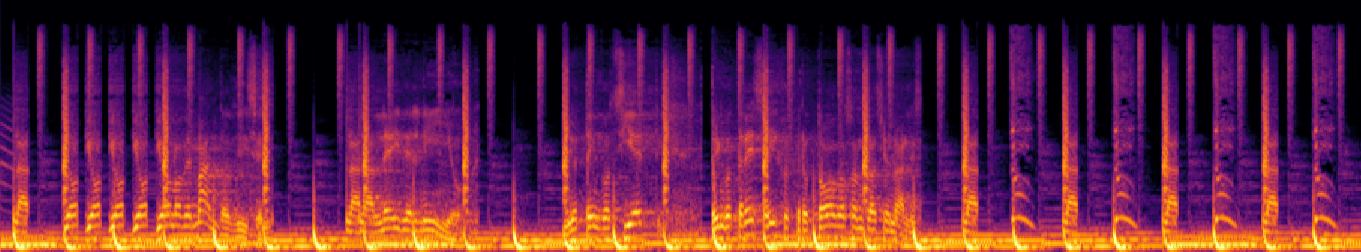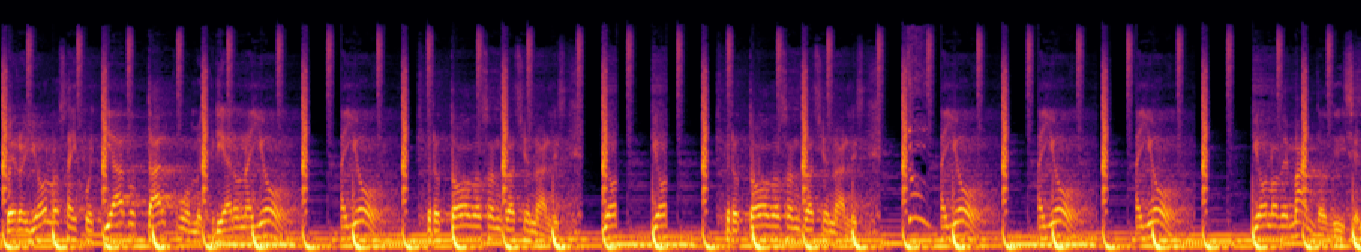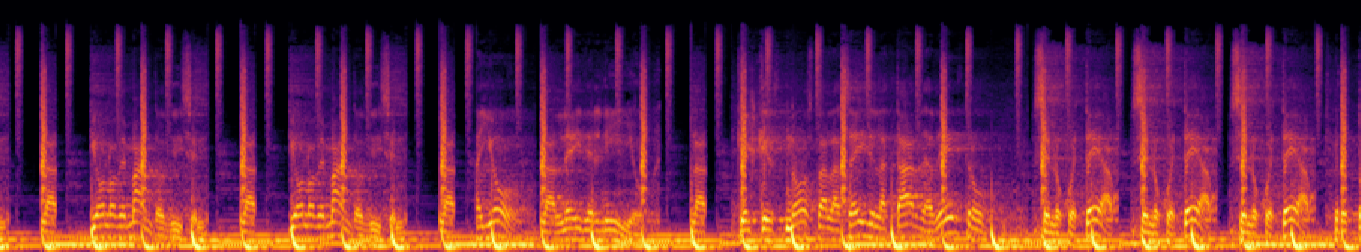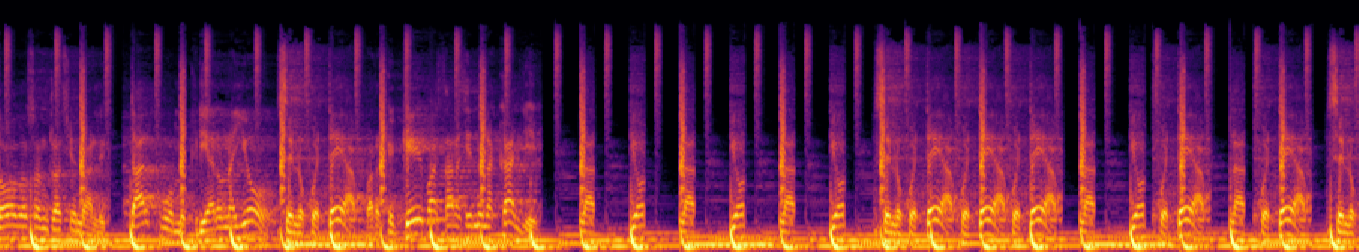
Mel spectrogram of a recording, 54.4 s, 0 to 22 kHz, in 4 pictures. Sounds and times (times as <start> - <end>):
Music: 0.0 - 54.4.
